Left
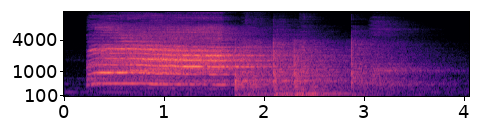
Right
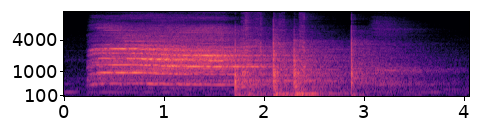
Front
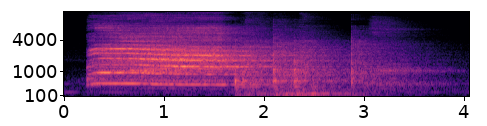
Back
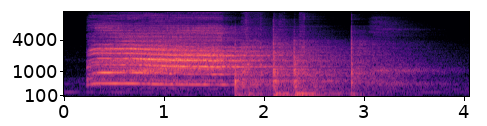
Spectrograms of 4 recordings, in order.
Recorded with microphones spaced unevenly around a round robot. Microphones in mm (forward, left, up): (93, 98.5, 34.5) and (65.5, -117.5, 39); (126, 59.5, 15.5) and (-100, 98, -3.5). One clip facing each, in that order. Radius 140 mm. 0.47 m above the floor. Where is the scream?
100° left, 1.6 m.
